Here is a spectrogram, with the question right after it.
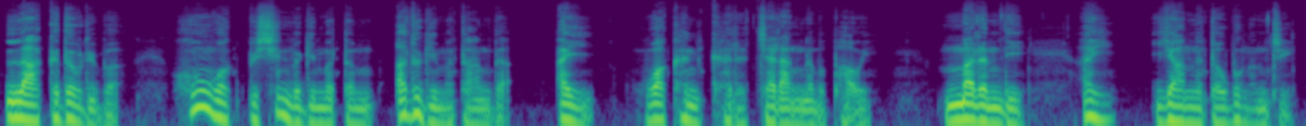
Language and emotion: Manipuri, fearful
